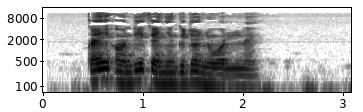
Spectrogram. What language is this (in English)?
Luo (Kenya and Tanzania)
